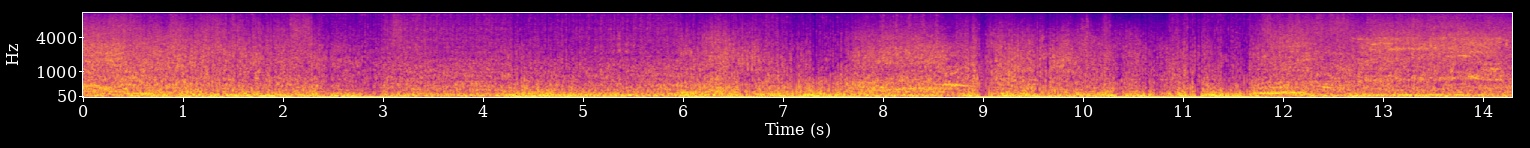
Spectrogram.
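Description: Fires roar and crackle.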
